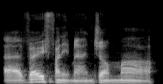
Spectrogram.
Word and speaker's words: Meagher: We discuss how his name is spelt compared to how it sounds. – I've known John for years, and I've always said John Meager. – Yeah, it's spelt M-E-A-G-H-E-R. – John Marr. – So Irish spellings to pronunciations, mate.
